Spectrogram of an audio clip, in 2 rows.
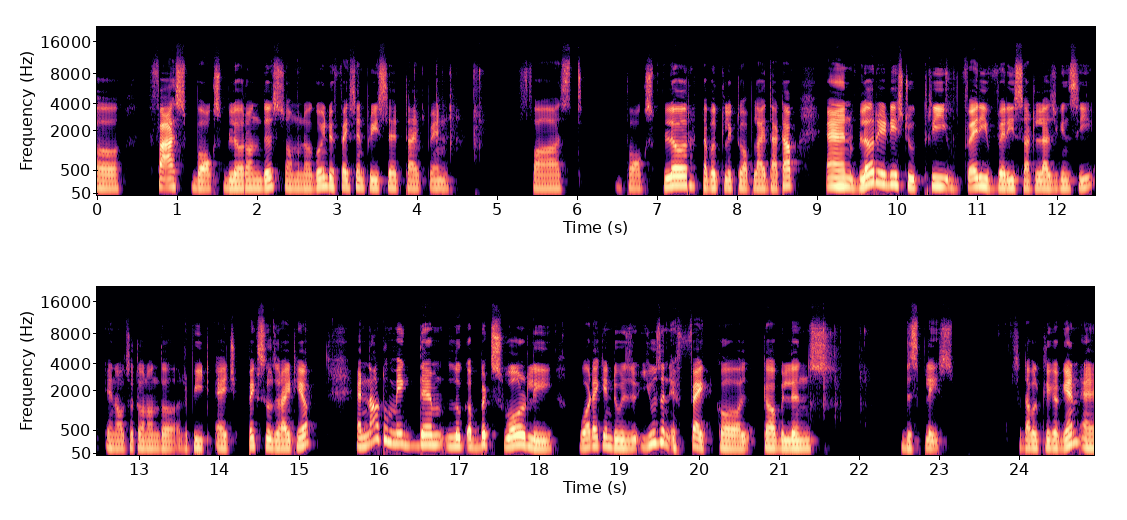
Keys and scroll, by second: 4.2-4.6 typing, 10.4 KP_3, 10.6 Return, 21.5 t, 21.5 u, 21.6 r, 21.9 b, 23.1 typing.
